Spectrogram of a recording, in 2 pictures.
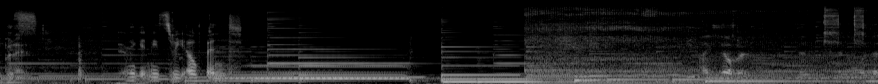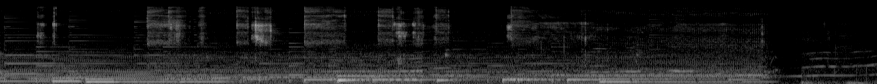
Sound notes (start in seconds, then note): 5.6 machine humming; 10.4 air escaping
